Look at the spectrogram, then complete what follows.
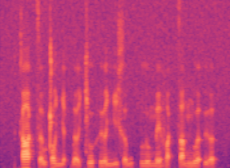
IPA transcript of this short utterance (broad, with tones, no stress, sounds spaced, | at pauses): k aː˦˥ k̚ s ə˨˩˦ w ʈ ɔ˧ ɲ a˨˩ k̚ l əː˨˩˨ c u˧˥ h ɨ˧ ə̯ ɲ i˨˩˦ x ə˨˩˨ w | l u˧ m e˧ v a˨˩ k̚ s a˧˥ n ŋ u˧ ə̯ ʔ ɨ˨˩˨ ə̯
